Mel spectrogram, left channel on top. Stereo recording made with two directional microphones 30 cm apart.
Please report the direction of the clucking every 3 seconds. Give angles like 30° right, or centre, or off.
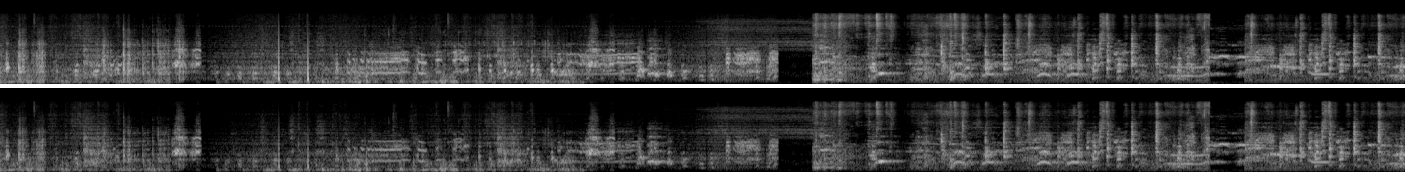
60° left, 60° left, 40° left, 20° left, centre.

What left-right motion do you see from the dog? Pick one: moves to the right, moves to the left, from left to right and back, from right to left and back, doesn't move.
doesn't move.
